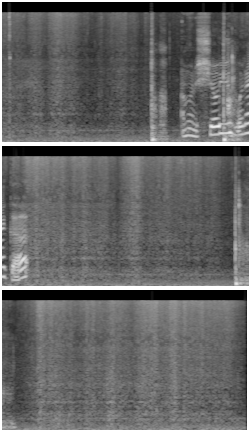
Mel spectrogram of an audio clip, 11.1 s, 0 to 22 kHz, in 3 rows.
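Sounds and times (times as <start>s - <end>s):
shopping bag rustling: 0.0s - 11.0s.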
